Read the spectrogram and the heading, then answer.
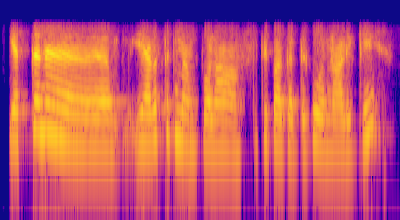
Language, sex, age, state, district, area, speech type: Tamil, female, 18-30, Tamil Nadu, Nilgiris, rural, conversation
